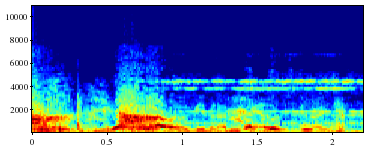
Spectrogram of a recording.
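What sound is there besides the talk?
telephone ringing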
